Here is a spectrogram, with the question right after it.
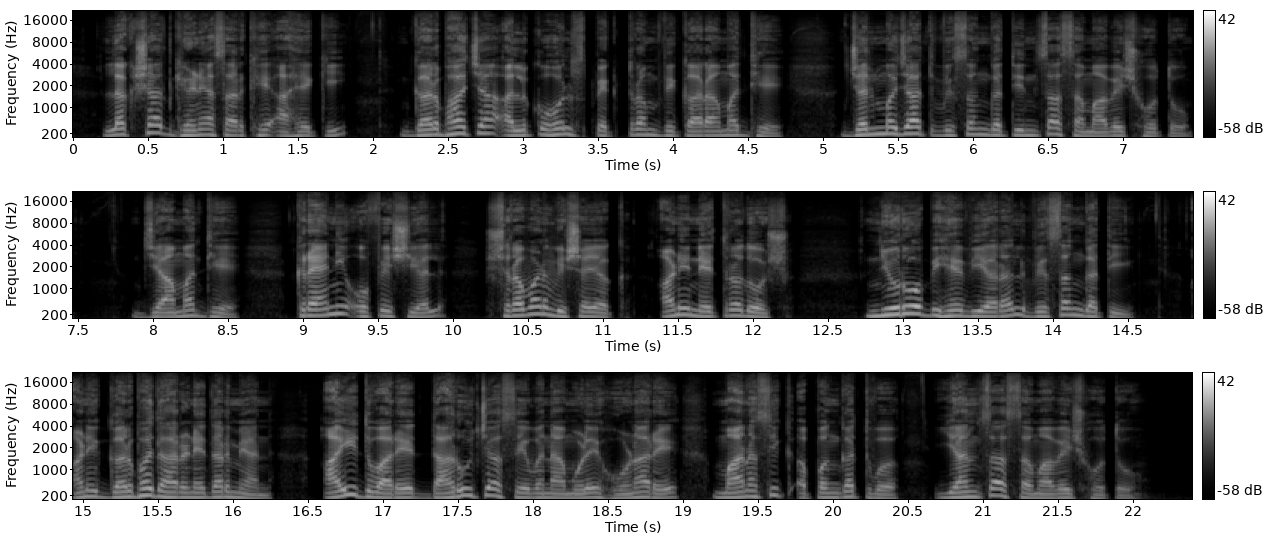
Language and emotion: Marathi, neutral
